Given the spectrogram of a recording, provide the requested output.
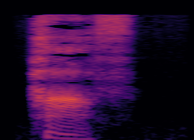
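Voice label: "half", English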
